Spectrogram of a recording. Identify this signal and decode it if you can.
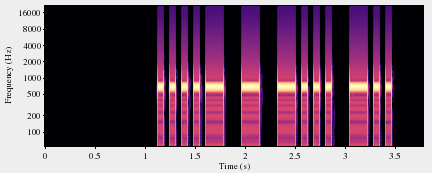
Morse code, heard as a keyed tone, about 20 wpm, 700 Hz. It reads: 4TBD
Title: All Cut Numbers - 4-Digit 20wpm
